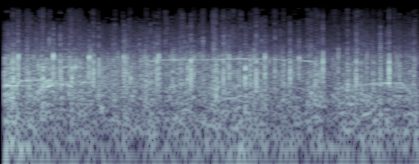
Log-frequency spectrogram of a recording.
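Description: Concert audience applauding, with sharp claps close by. Someone in the crowd whistles one long high note for a couple of seconds in the middle.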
